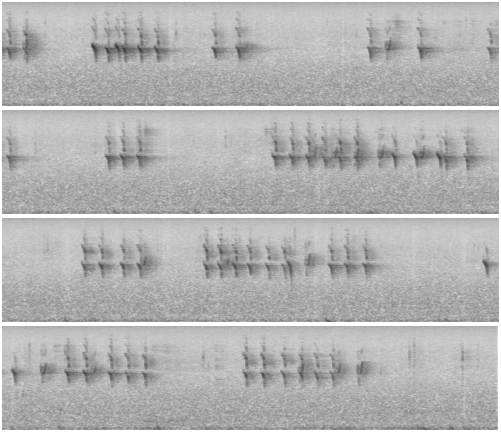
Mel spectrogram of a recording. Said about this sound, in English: Wild bird. Wild.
